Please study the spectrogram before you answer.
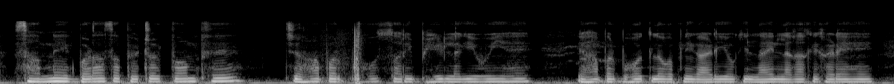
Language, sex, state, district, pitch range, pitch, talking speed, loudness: Hindi, male, Bihar, East Champaran, 120-130 Hz, 125 Hz, 175 wpm, -24 LUFS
